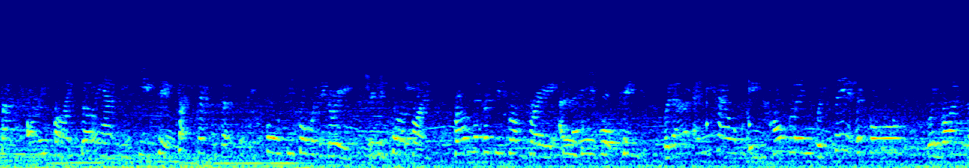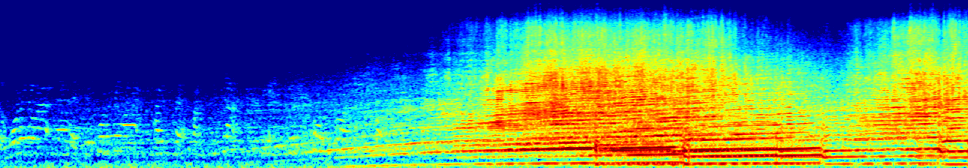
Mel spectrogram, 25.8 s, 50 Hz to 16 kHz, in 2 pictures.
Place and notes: Silverstone Circuit, Towcester, UK - british motorcycle grand prix 2022 ... moto grand prix ...
british motorcycle grand prix 2022 ... moto grand prix qualifying two ... zoom h4n pro integral mics ... on mini tripod ...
